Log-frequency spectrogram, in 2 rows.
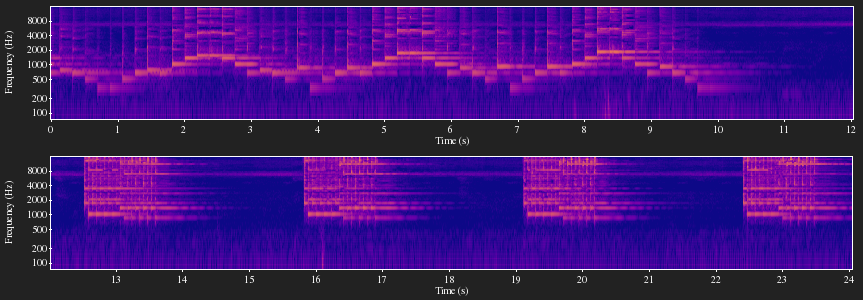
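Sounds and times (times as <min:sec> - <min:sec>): phone ringtone chiming melody: 0:00.0 - 0:10.6, 0:12.6 - 0:14.4, 0:15.8 - 0:17.8, 0:19.1 - 0:21.1, 0:22.4 - 0:24.0.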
